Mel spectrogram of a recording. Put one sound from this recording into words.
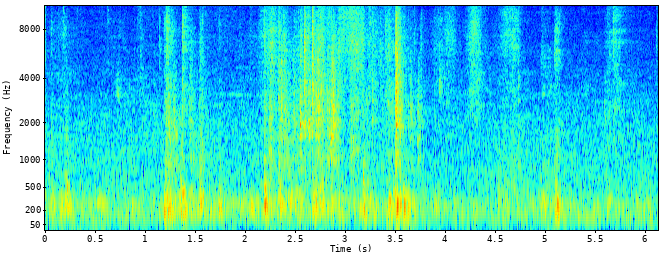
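A shopping cart rolls and rattles.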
